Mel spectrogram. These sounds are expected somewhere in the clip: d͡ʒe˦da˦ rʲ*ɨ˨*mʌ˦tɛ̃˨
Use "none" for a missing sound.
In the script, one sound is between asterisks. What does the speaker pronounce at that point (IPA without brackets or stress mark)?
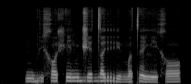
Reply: ɨ˨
